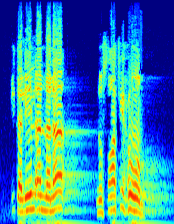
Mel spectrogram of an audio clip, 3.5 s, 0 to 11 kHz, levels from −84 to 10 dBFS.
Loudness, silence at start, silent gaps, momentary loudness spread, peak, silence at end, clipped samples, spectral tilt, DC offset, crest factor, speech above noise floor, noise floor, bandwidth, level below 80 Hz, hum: -8 LUFS; 0.2 s; none; 15 LU; 0 dBFS; 0.45 s; 1%; -3.5 dB/octave; under 0.1%; 10 dB; 27 dB; -35 dBFS; 11 kHz; -44 dBFS; none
